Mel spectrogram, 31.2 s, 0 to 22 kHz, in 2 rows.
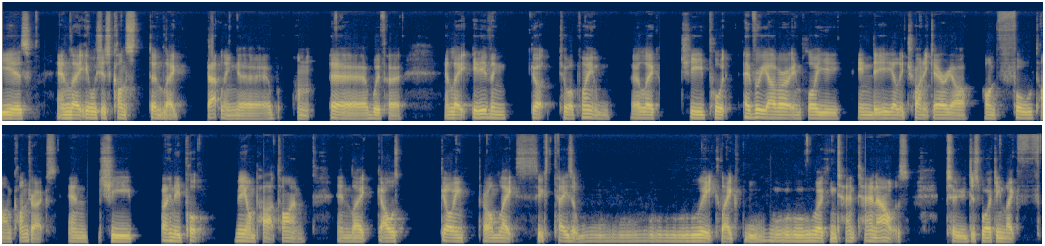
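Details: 28-year-old man who has stuttered his whole life, since about age three; repetitions and fillers; stuttering.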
